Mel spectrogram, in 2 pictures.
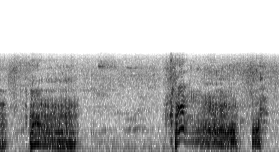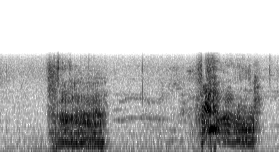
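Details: Playful American Staffordshire Terrier fighting a coat hanger: rough growls lasting about a second, repeated several times, ending in a sharp bark.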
